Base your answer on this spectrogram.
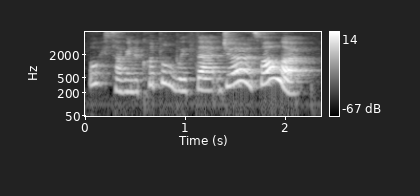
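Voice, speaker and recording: A woman's voice: high voice, big pitch swings, fast, slight background noise. A woman reading a picture book aloud to young children, explaining things simply and adding chatty asides. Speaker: story reader for young children. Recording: echoey, roomy sound.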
